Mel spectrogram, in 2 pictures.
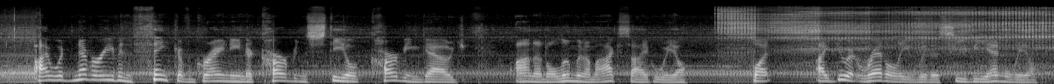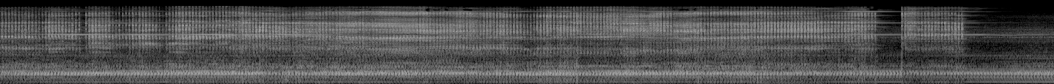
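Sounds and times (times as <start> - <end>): bench grinder motor hum: 6.9 - 21.0
steel grinding on wheel: 7.2 - 20.4.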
